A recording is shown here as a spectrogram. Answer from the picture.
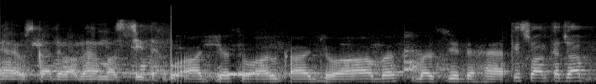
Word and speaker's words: مسجد: و غریب انداز میں درست تلفظ کیا ہے؟ میرے خیال میں مسجد ہے. مسجد مسجد جی مسجد. اچھا اب اس میں زیادہ وہ قلقلہ بھی نہیں کرنا اور جماع بھی نہیں کرنا.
